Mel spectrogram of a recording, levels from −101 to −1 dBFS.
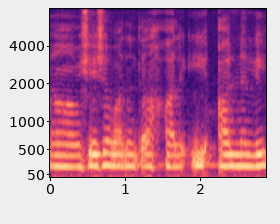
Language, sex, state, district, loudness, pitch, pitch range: Kannada, female, Karnataka, Dakshina Kannada, -14 LUFS, 205 Hz, 200-210 Hz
